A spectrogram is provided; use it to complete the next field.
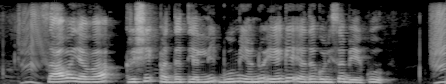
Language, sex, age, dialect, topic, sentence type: Kannada, female, 56-60, Coastal/Dakshin, agriculture, question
